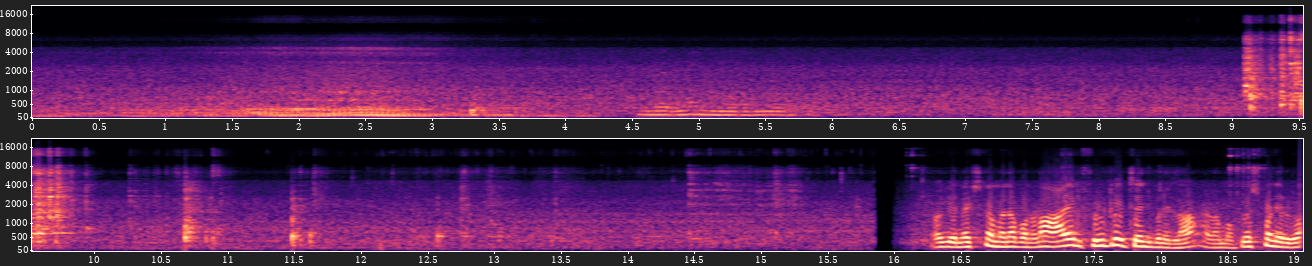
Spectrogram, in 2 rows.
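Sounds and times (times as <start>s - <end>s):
workshop background noise: 2.2s - 4.3s, 8.0s - 19.0s
metal tools clinking: 9.1s - 13.7s, 14.4s - 16.6s, 18.4s - 19.0s.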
